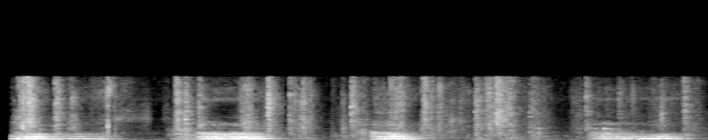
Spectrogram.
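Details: A cocker spaniel growls at a bug in rough, throaty bursts, each under a second, roughly every second or so.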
